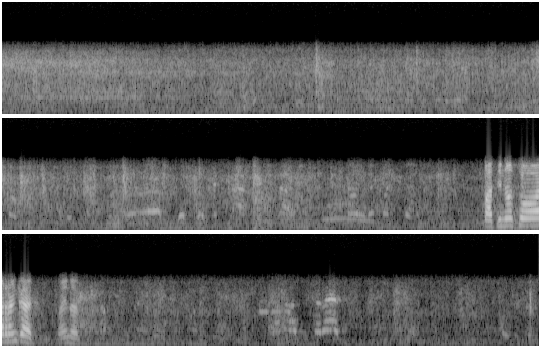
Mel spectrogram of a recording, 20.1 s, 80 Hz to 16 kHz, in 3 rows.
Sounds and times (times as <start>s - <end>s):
Speech: 4.5s - 5.9s, 12.7s - 17.8s.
